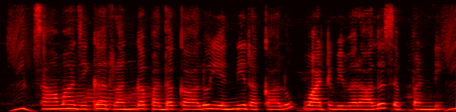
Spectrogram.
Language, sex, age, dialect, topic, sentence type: Telugu, female, 18-24, Southern, banking, question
